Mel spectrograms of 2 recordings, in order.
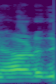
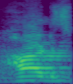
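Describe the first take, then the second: First: हर्ज misread as the everyday word "harj"; wrong pronunciation. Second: हर्ज said "harts", ending in a crisp ts; हर्ज pronounced like English "Hertz"; correct pronunciation of Hertz. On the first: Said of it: "नहीं, हर्ज नहीं पढ़ते हैं". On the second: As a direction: end हर्ज on "ts", not j. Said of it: "हर्ज पढ़ते हैं". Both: Shown as a demonstration.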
